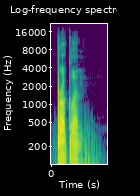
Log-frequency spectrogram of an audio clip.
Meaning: A number of places in the United States: 1. A borough in New York City, New York. It is located on the western end of Long Island 2. A town in Windham County, Connecticut
- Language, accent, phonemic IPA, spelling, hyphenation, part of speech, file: English, General American, /ˈbɹʊk.lən/, Brooklyn, Brook‧lyn, proper noun, En-us-brooklyn.ogg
